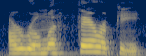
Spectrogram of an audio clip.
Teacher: Aqui a gente tem o TH desvozeado, que é aquele soprinho, né?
